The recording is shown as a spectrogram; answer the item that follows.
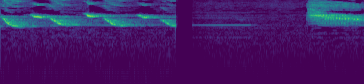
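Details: Cendana bird, a captive bird kept for a year, sings a quick run of high, bright notes falling in repeated phrases, about four in just over a second, then a brief gap and more song.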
